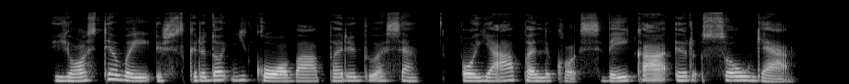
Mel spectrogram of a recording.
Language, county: Lithuanian, Kaunas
